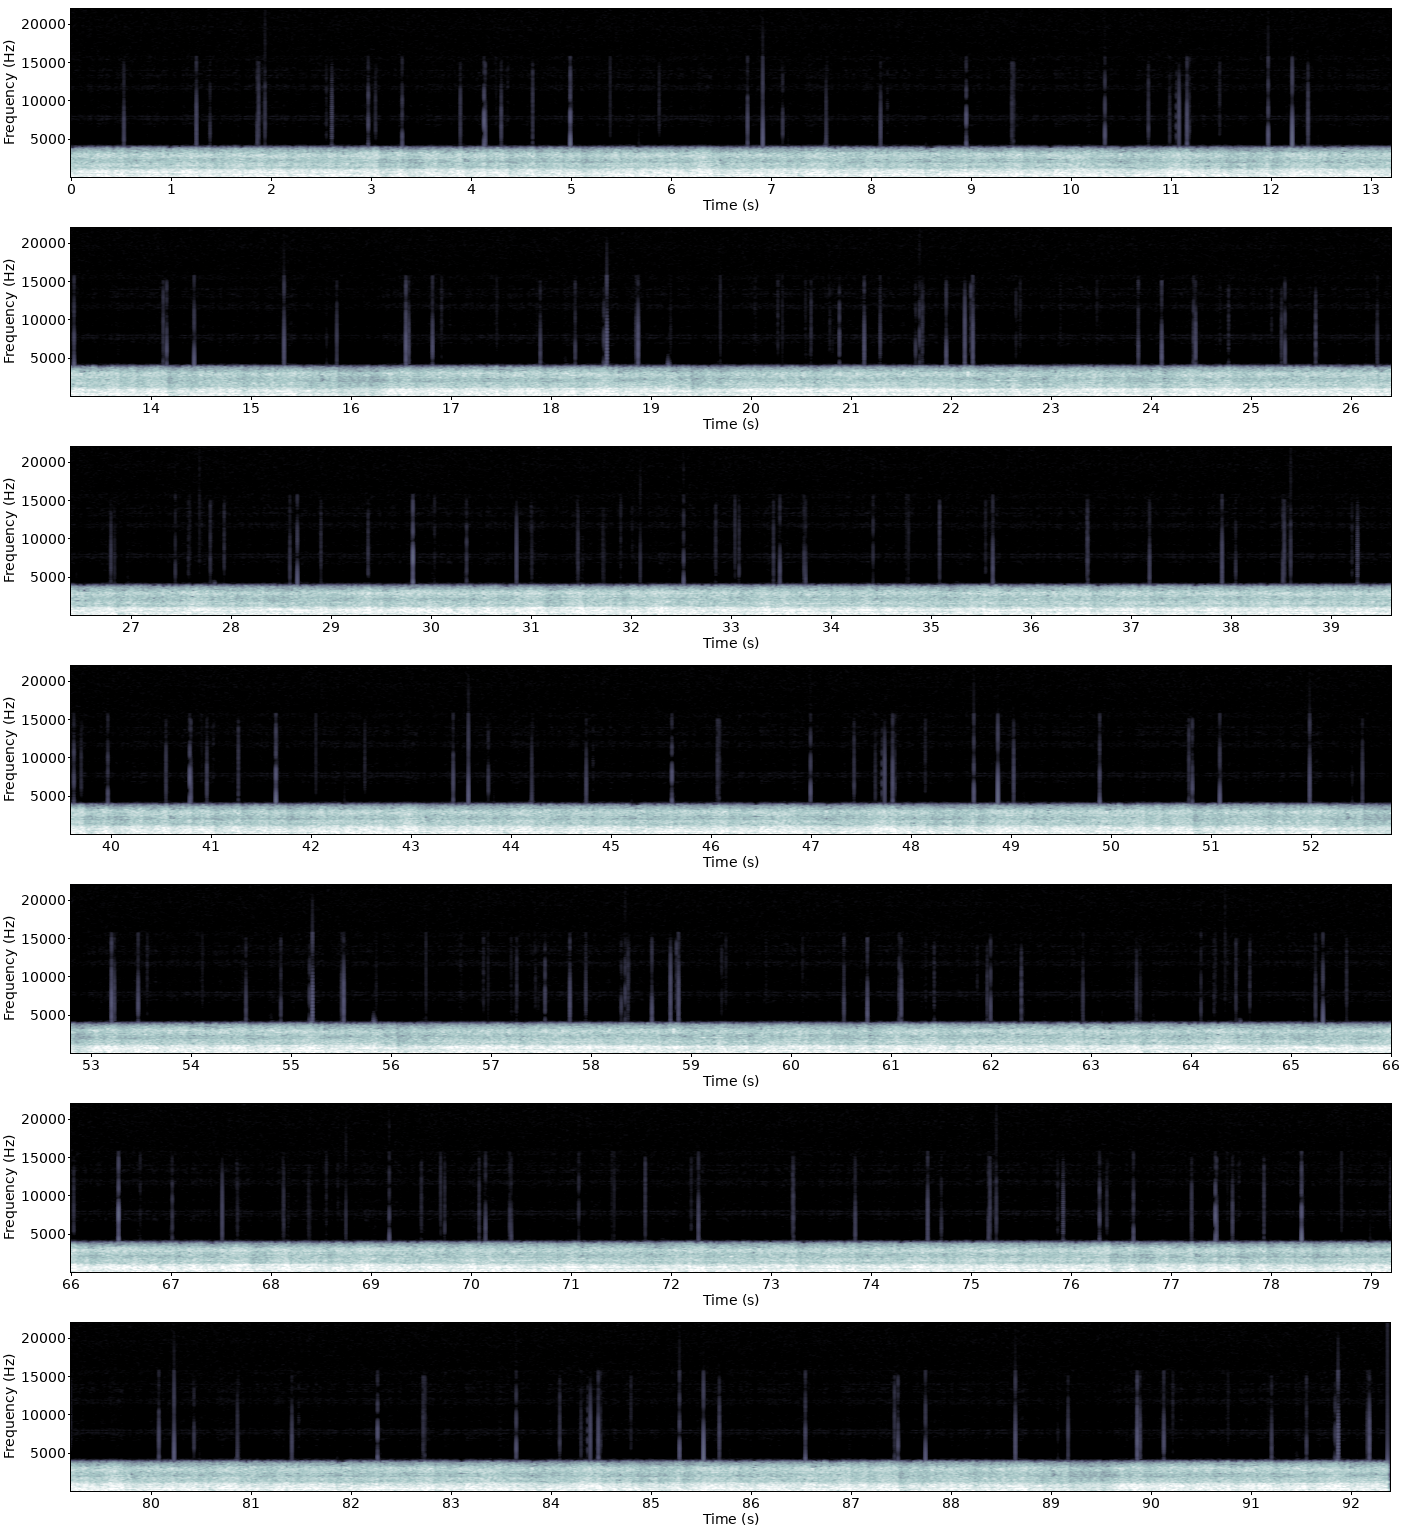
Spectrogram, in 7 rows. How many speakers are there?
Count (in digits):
0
